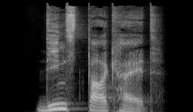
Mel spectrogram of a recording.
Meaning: easement
- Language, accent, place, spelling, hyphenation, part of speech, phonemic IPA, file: German, Germany, Berlin, Dienstbarkeit, Dienst‧bar‧keit, noun, /ˈdiːnstbaːɐ̯ˌkaɪ̯t/, De-Dienstbarkeit.ogg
